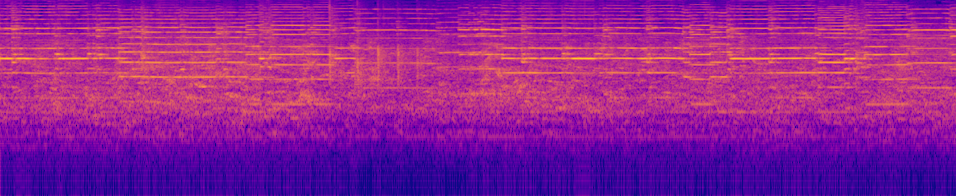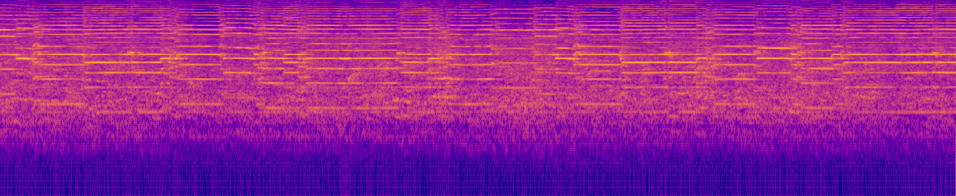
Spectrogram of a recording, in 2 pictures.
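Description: Highland bagpipes playing a tune: the chanter's melody moves from note to note over the steady drones.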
